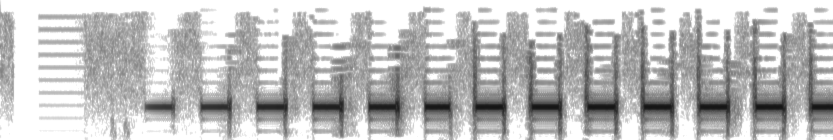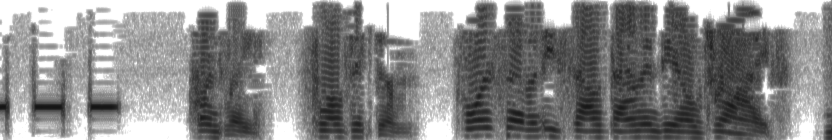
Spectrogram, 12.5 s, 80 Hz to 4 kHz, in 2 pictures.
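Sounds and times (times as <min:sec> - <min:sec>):
telephone DTMF dialing tones: 0:01.1 - 0:07.2
speech: 0:07.8 - 0:12.4.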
